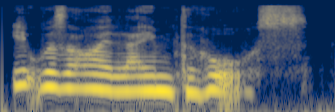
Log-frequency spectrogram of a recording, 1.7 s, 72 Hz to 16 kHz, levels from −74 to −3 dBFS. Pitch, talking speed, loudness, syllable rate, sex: 215 Hz, 215 wpm, -15 LUFS, 5.4 syllables/s, female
